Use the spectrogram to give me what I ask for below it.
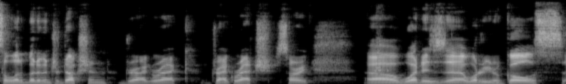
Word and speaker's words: Dragorach: soft CH, so it's Dragorach.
